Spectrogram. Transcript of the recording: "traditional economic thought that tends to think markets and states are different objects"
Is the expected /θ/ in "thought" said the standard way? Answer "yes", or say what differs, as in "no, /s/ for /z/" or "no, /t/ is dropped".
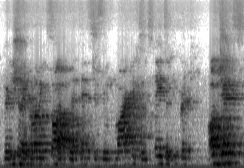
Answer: no, /f/ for /θ/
